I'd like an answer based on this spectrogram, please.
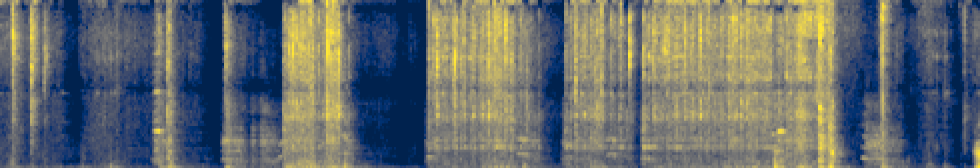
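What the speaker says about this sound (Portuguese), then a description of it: "vou passar uma costura reta" Sewing machine stitching a straight seam on a fabric box-shaped toiletry bag, a soft rapid mechanical whir in short bursts with pauses, fairly close and quiet.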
